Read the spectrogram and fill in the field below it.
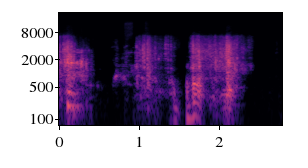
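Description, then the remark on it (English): Loud clattering and banging as objects are knocked and slammed around, coming in three rough bursts with short gaps between them. “Oh, you're all slamming shit around.”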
